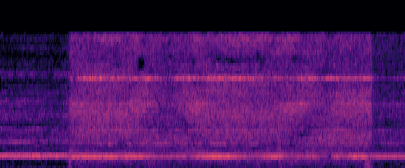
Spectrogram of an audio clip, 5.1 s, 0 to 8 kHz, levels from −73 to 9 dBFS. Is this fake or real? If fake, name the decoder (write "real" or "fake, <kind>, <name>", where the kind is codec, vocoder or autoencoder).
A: fake, vocoder, Vocos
